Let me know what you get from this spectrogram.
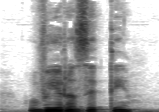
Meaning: to express (convey meaning)
- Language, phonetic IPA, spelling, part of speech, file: Ukrainian, [ˈʋɪrɐzete], виразити, verb, Uk-виразити.ogg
